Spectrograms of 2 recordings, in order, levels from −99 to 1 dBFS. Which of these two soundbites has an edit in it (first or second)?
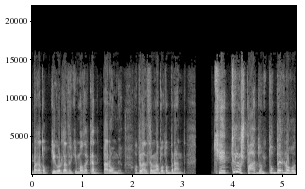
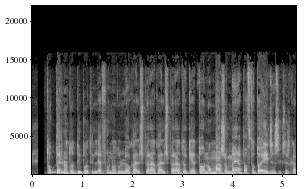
second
